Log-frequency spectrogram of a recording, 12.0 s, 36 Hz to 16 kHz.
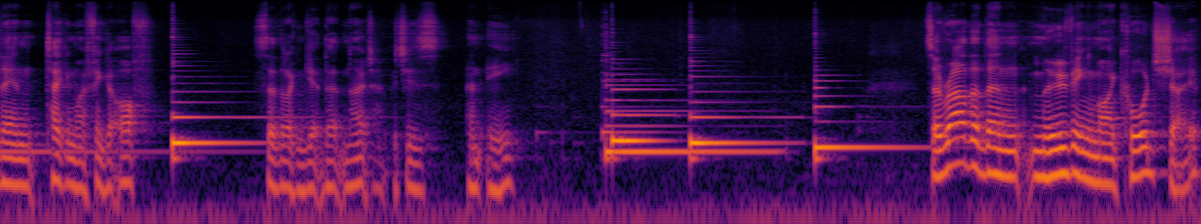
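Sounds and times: ukulele chords plucked: 0.2s - 3.0s, 6.0s - 9.1s.

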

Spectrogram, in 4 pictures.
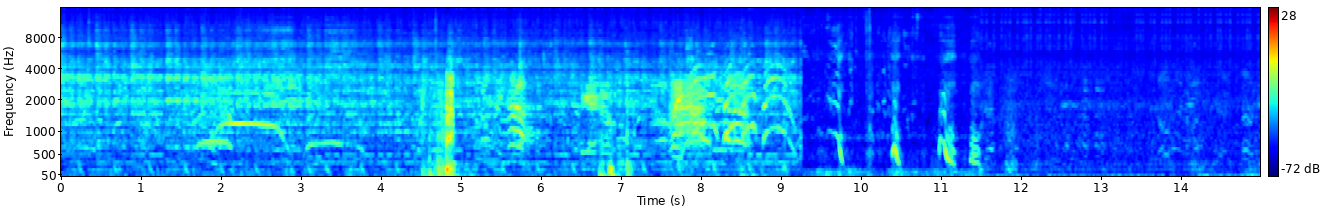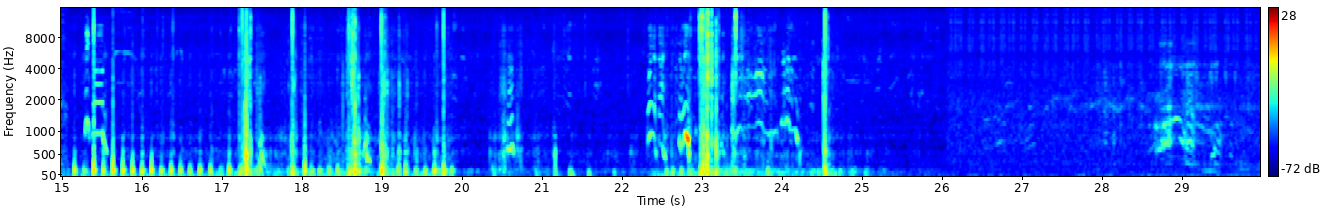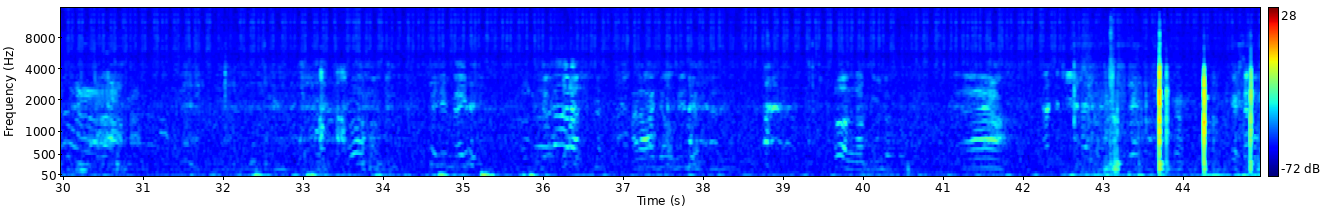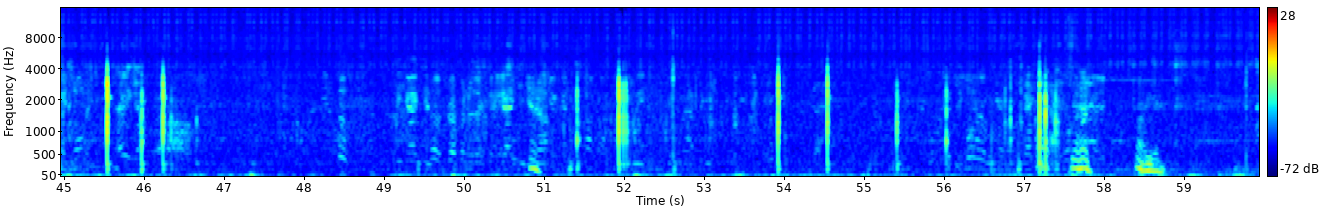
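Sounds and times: distant people shouting: 1.5s - 3.8s, 7.5s - 9.3s
people yelling: 1.6s - 3.8s, 7.5s - 9.3s
low thuds of jostled camera: 15.1s - 20.6s.

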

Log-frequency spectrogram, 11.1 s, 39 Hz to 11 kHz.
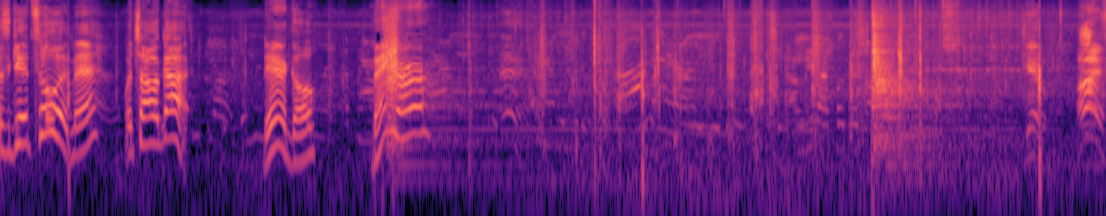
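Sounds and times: men calling out and talking: 2.6s - 11.0s
basketball bouncing on asphalt: 4.3s - 10.7s.

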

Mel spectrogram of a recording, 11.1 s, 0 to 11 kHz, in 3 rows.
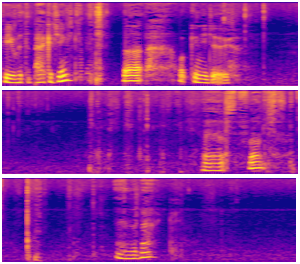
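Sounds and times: plastic toys and cardboard rustling: 0.0s - 1.4s, 4.8s - 9.3s.

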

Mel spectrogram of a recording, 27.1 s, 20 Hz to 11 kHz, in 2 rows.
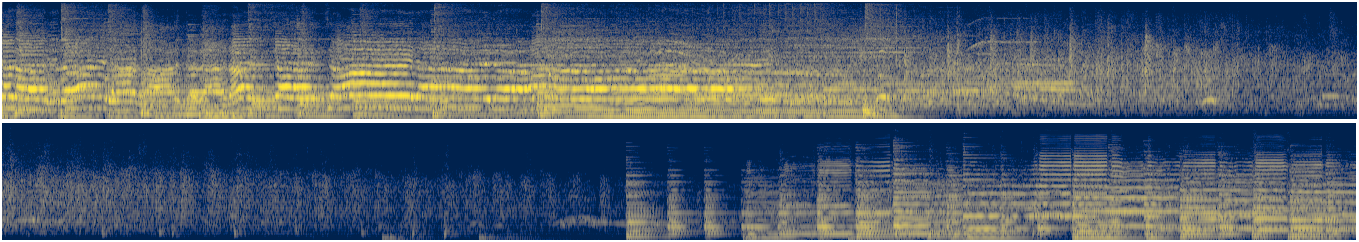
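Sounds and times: live band and singers: 0.0s - 9.3s
audience applause: 6.7s - 21.6s.

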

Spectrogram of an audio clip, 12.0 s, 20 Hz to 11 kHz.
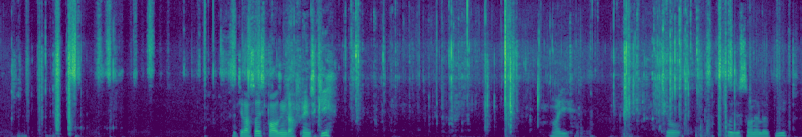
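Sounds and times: dry twig breaking and scratching: 2.8s - 12.0s.

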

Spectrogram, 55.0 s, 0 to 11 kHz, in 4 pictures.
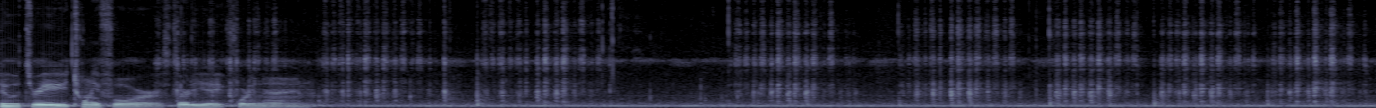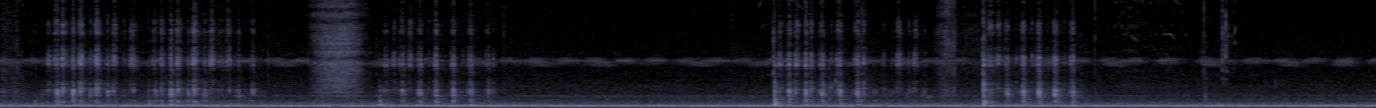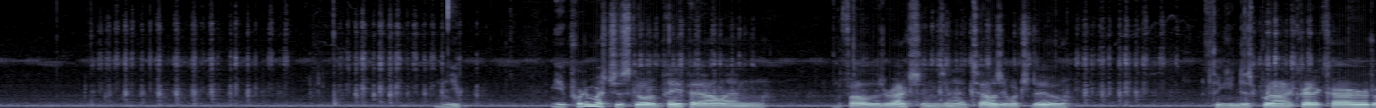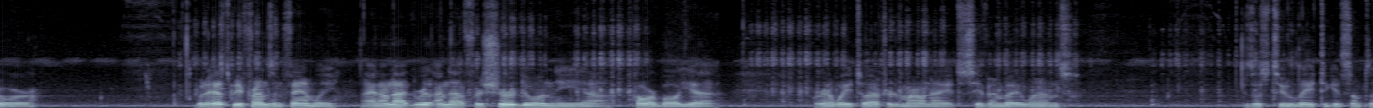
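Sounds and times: scratching a scratch-off ticket: 1.5s - 6.1s, 7.3s - 13.6s, 14.2s - 16.4s, 17.5s - 18.7s, 21.5s - 24.6s, 28.4s - 32.4s, 33.5s - 35.2s, 36.0s - 41.0s, 43.2s - 44.1s, 45.7s - 48.0s, 48.8s - 52.1s, 52.8s - 54.2s.

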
